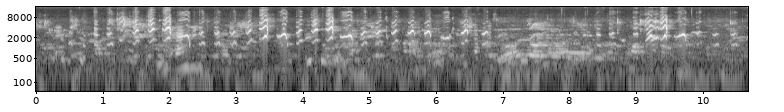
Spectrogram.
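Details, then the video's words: Parrot singing strange sounds: long busy stream of squeaky whistles, clicks and raspy chatter, with a harsher burst midway and quick curling notes repeating throughout. "A strange bird, a parrot singing, a strange sound"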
